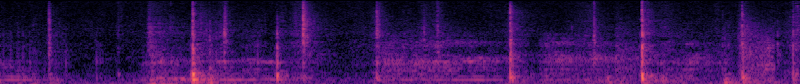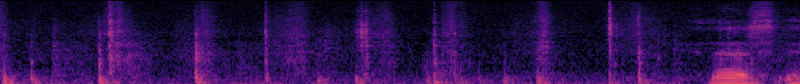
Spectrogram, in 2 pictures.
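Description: Hands crumbling cold margarine into a flour crumb-topping mixture in a bowl: irregular clicks and taps of fingers against the bowl, several a second, with a soft rustle of the crumbly mix.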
